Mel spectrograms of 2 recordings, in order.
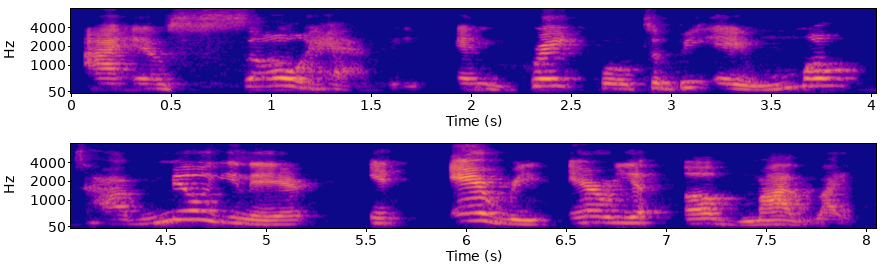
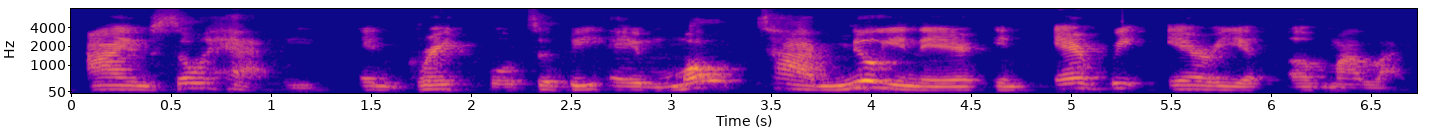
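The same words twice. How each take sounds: First: It is said with intense feeling. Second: It is said with moderate feeling.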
